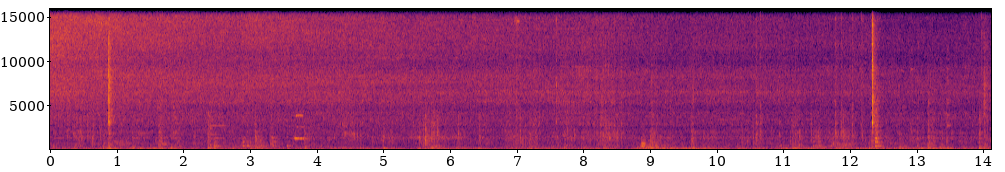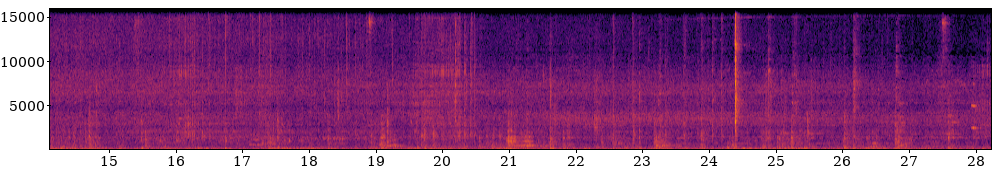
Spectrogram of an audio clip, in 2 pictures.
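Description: A train running on the rails: a steady low rumble with a few sharp clicks and short squeals from the running gear.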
